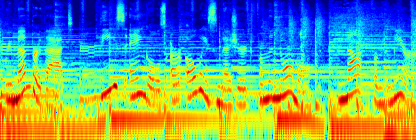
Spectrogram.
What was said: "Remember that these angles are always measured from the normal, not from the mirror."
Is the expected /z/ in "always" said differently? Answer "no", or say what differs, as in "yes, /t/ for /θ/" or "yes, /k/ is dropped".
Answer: no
